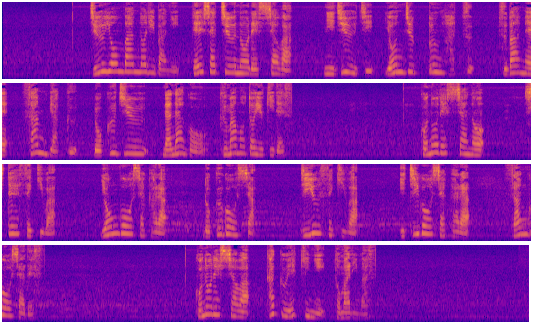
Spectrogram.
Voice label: 新鳥栖駅 つばめ367号 熊本行き, 九州新幹線 SIRIUS型放送; 九州新幹線SIRIUS（シリウス）放送

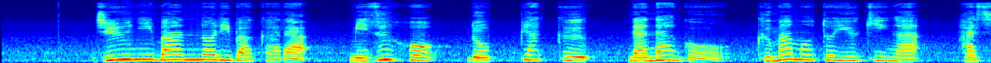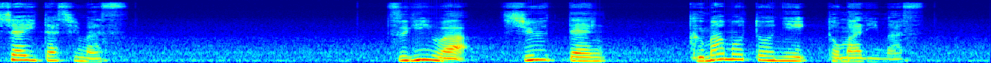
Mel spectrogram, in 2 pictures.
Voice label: 12番のりば発車放送（みずほ607号 熊本行き）, 久留米（新幹線ホーム）

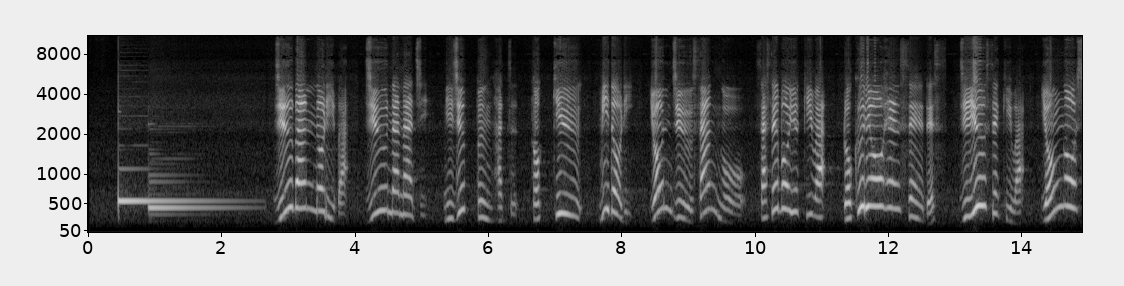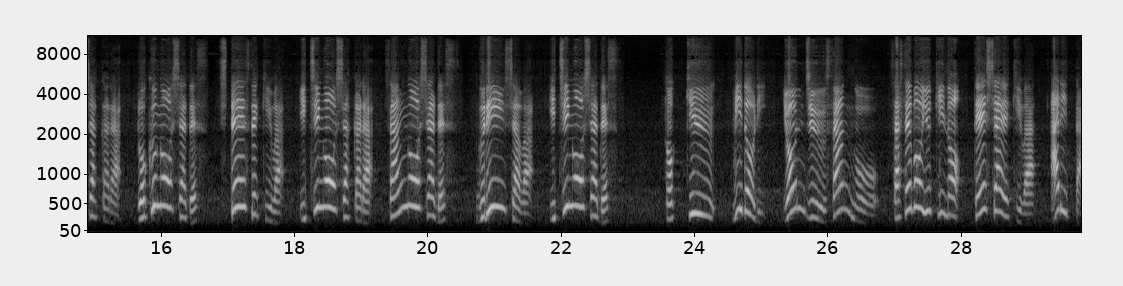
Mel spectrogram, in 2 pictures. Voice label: 10番のりば案内放送; takeo onsen; みどり43号 佐世保行き

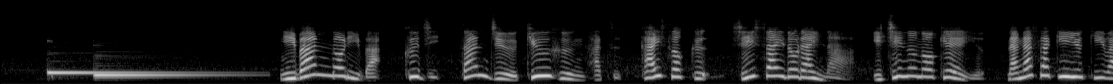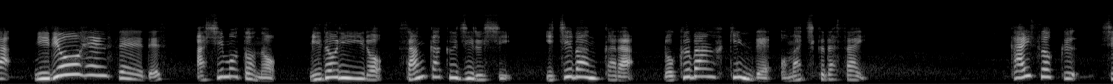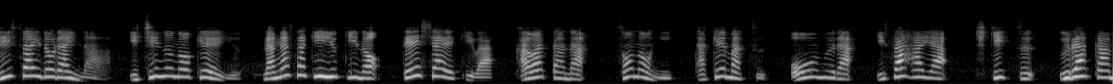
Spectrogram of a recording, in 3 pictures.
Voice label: 2番のりば案内放送（快速シーサイドライナー 長崎行き）; ハウステンボス; 乗車口 緑色△印1〜6

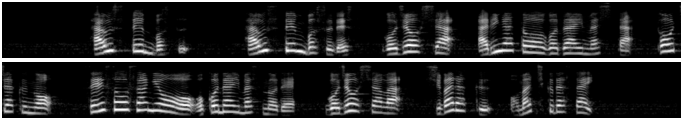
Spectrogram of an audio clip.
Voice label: 到着放送+清掃放送; ハウステンボス

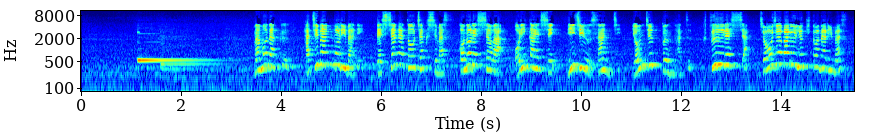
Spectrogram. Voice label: 博多8番 予告放送（普通 長者原行き）※折り返し

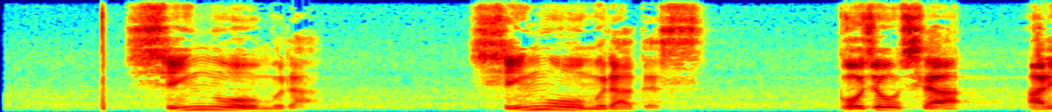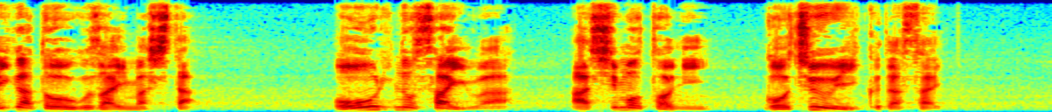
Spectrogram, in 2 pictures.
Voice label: 到着放送 男声; shin omura

